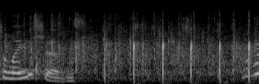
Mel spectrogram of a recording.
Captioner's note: applause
